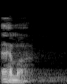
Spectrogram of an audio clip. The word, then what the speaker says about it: Aemma: Is it Emma? Aemma? – I think it's kind of pronounced Emma.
